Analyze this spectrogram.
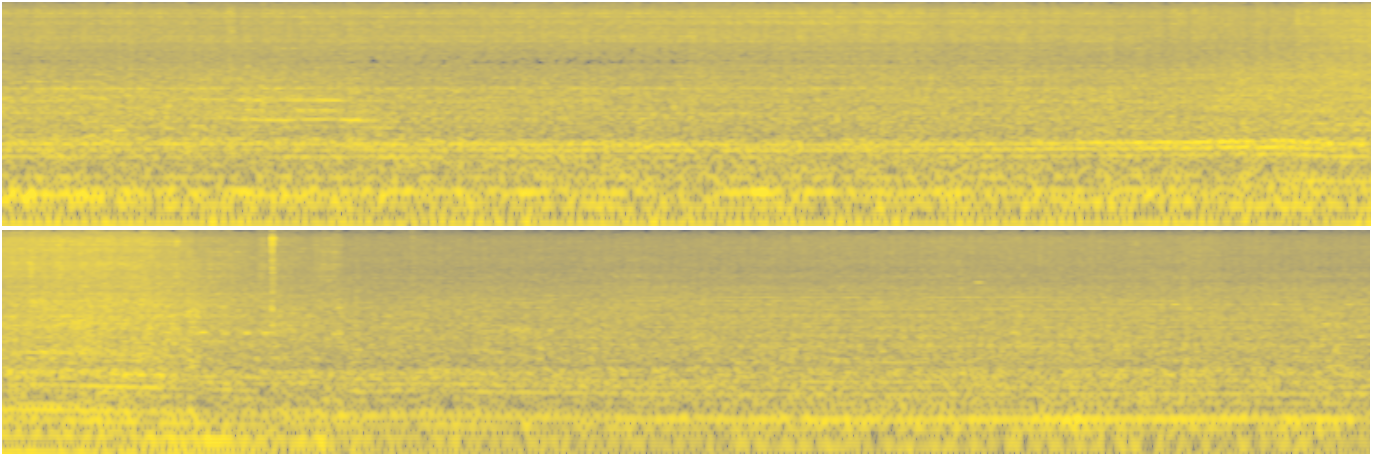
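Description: Casey Jr. Circus Train ride running along its track: a steady low drone from the moving train. There is a brief swell of hissing noise about ten seconds in, as it passes under a stone arch.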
